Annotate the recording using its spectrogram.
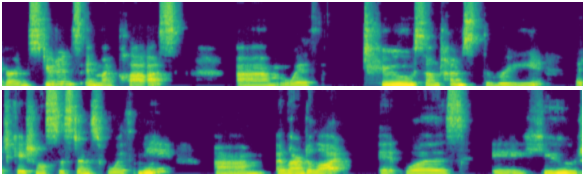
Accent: Southern Ontario, Canada; moved away as an adult; now in Timmins, Canada; I'm originally from Southern Ontario

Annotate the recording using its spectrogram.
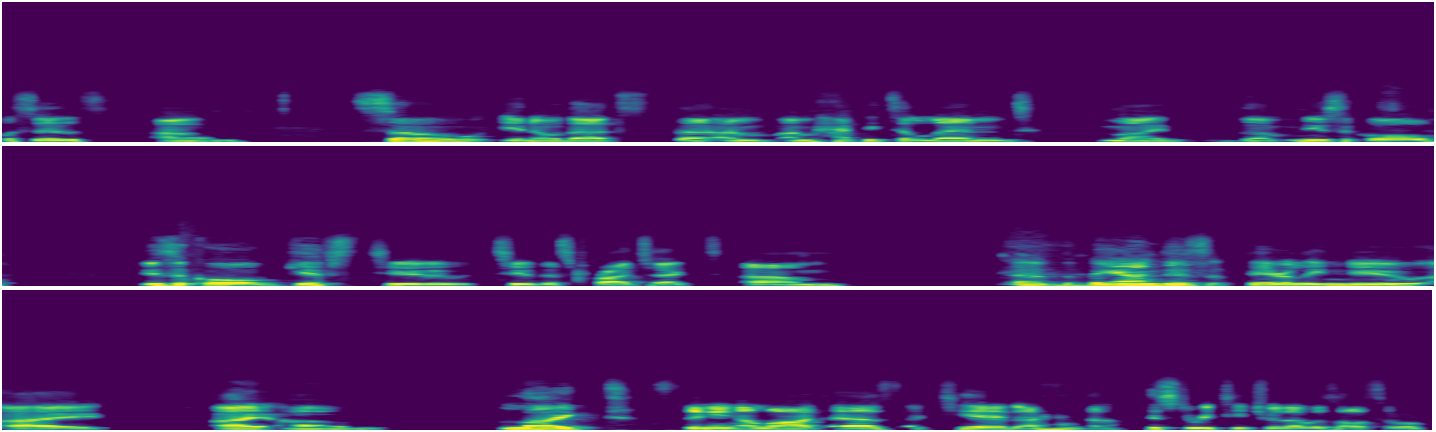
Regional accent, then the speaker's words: New York City, New York, United States; moved away as an adult; also born or lived in Trinidad; now in Elkhart, United States; I'm originally from Trinidad, which is an island in the Caribbean. I grew up in New York City

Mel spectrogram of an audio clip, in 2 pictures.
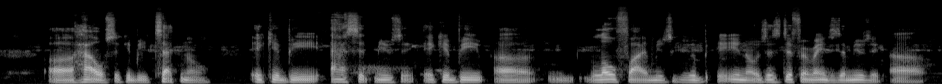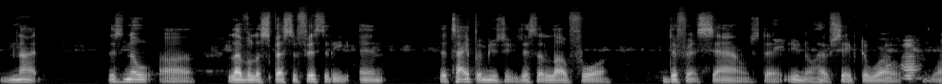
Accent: New Rochelle, New York, United States; also born or lived in Mount Vernon, New York / Virginia; I'm from Mount Vernon. I grew up in New Rochelle. Well, Mount Vernon, New Rochelle, and I spent some time in VA

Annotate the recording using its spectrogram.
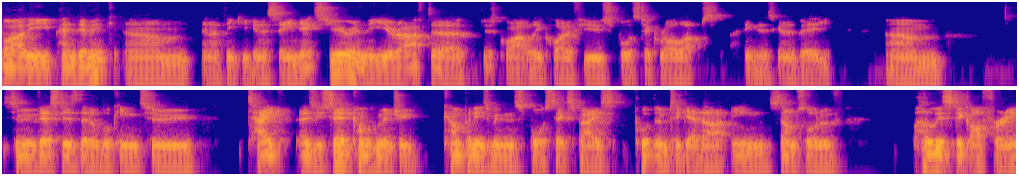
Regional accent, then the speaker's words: Victoria, Australia; I'm from Victoria

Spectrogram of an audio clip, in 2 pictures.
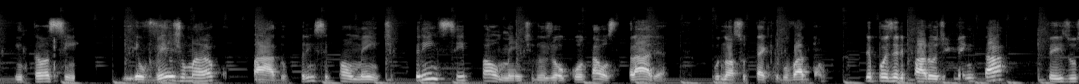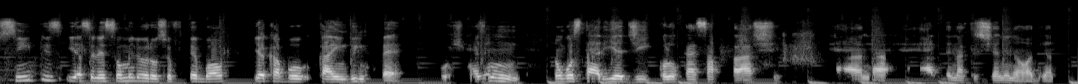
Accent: Brazil; Eu me senti representado como brasileiro

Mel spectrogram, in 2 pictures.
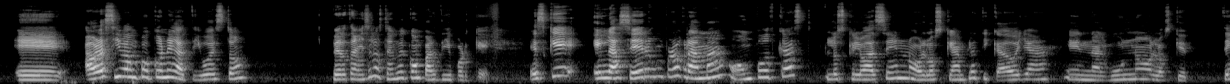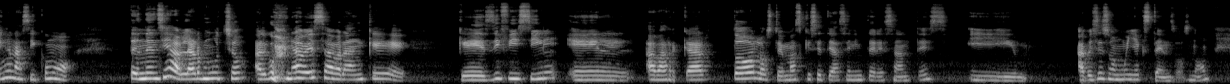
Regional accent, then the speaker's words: northern Mexico, Mexico; aquí en, el norte del país, donde, de donde yo soy

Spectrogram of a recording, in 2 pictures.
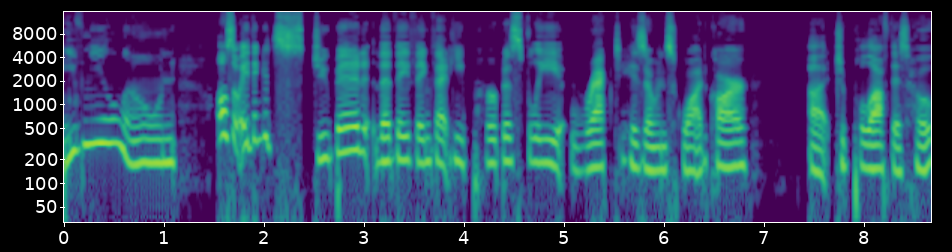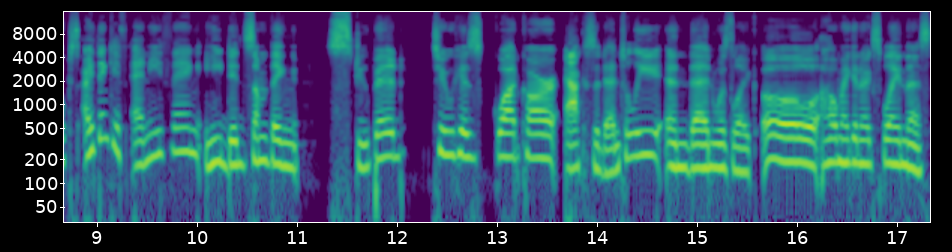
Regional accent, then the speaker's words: Minnesota, United States; we're from Minnesota

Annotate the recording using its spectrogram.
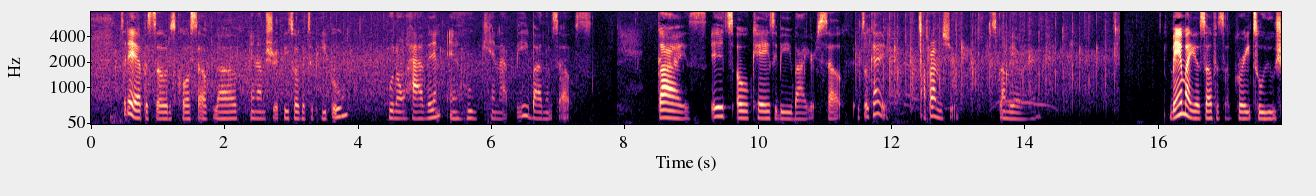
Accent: New York City, New York, United States; I'm from Brooklyn

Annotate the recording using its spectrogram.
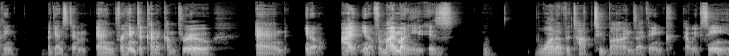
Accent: California, United States; now in East Coast, United States; as a Californian

